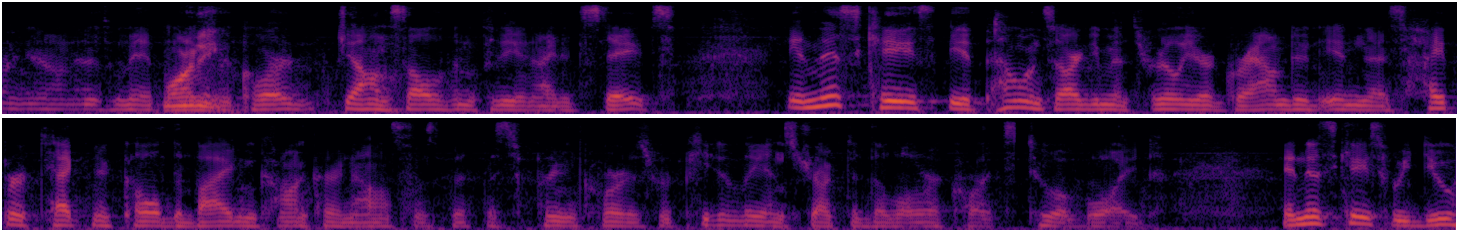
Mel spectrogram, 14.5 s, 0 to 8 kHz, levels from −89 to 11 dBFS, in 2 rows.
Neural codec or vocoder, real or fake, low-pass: codec, 24 kHz, 3 kbps, HILCodec; fake; 7.2 kHz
